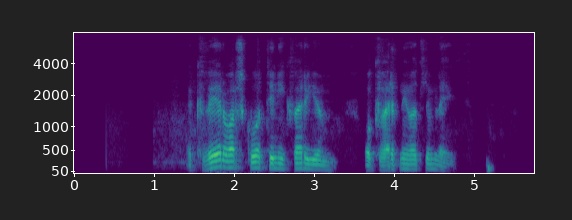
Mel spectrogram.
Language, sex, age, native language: Icelandic, male, 20-29, Icelandic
